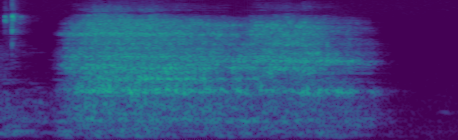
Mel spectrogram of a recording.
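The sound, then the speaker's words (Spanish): A person inhales during a breathing exercise, drawing one long, smooth, airy breath that lasts about a second and a half before cutting off into silence. “Vamos a seguir nuestra rutina, ya sin guía, vamos a inhalar.”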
